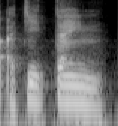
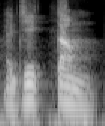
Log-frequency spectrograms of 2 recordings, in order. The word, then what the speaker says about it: Ajitam: Ajitain trong bài chú đọc là Ajitain, nhưng mà ở ngoài chữ bình thường chúng ta đọc là Ajitam, là nhóm vô năng thắng.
